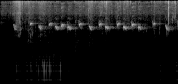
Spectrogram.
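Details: Small bird giving a rapid series of high, bright two-part chirps, each a short whistle dropping to a lower slurred note, repeated several times a second, with faint low rumbling underneath.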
